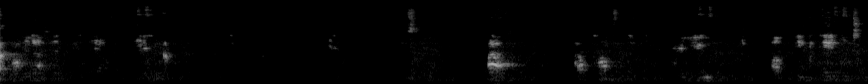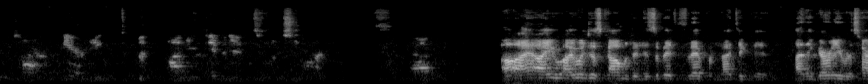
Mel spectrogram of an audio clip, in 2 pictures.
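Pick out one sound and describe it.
A man talks through an online call, in short bursts with pauses.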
